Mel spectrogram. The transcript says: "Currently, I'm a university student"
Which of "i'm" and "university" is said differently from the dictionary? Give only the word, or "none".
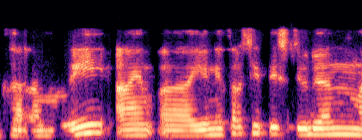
university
